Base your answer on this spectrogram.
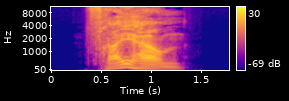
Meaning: genitive of Freiherr
- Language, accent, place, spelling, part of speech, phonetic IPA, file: German, Germany, Berlin, Freiherrn, noun, [ˈfʁaɪ̯ˌhɛʁn], De-Freiherrn.ogg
